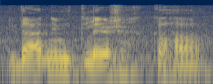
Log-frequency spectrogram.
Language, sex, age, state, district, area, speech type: Sanskrit, male, 30-45, Karnataka, Uttara Kannada, urban, spontaneous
